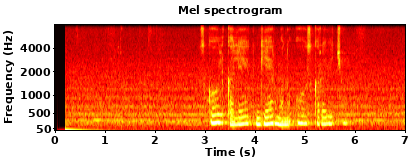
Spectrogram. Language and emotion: Russian, sad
